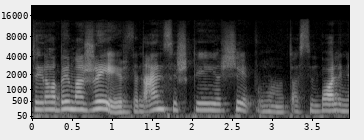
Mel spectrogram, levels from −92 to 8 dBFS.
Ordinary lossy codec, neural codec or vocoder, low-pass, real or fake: MP3, 96 kbps; codec, 44.1 kHz, 2.6 kbps, SNAC; 14.4 kHz; fake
